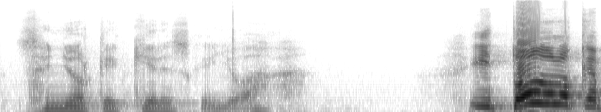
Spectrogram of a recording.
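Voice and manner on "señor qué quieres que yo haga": hushed Saul. Acted. Saul's words voiced in sermon.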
